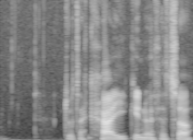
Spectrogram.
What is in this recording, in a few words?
"craig", Welsh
